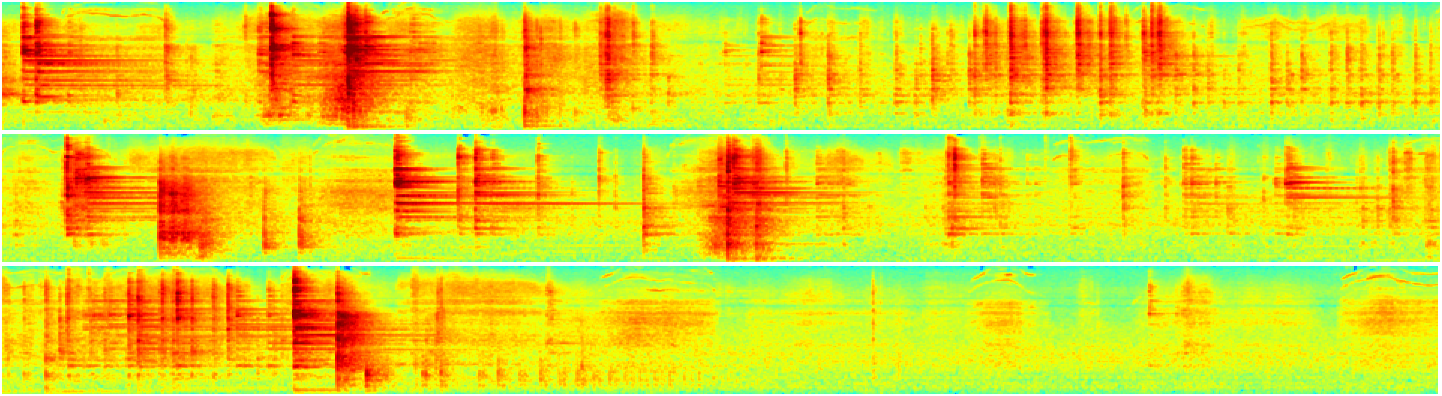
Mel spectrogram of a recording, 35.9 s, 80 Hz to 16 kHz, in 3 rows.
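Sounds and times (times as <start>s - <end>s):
metal parts clicking and clinking: 0.0s - 14.0s, 15.2s - 29.9s.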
